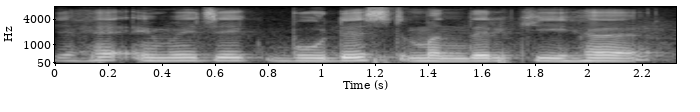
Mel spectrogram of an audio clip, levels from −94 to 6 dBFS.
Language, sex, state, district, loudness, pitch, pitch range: Hindi, male, Arunachal Pradesh, Lower Dibang Valley, -15 LUFS, 150 Hz, 145-160 Hz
